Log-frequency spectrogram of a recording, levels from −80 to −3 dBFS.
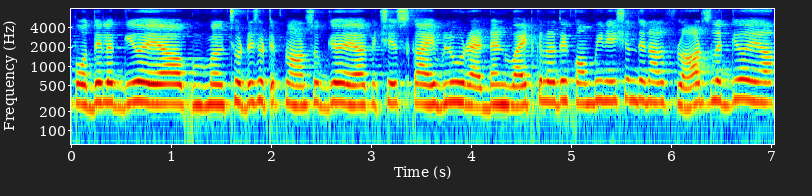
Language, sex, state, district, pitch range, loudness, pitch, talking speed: Punjabi, female, Punjab, Kapurthala, 265-285 Hz, -15 LUFS, 275 Hz, 205 wpm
